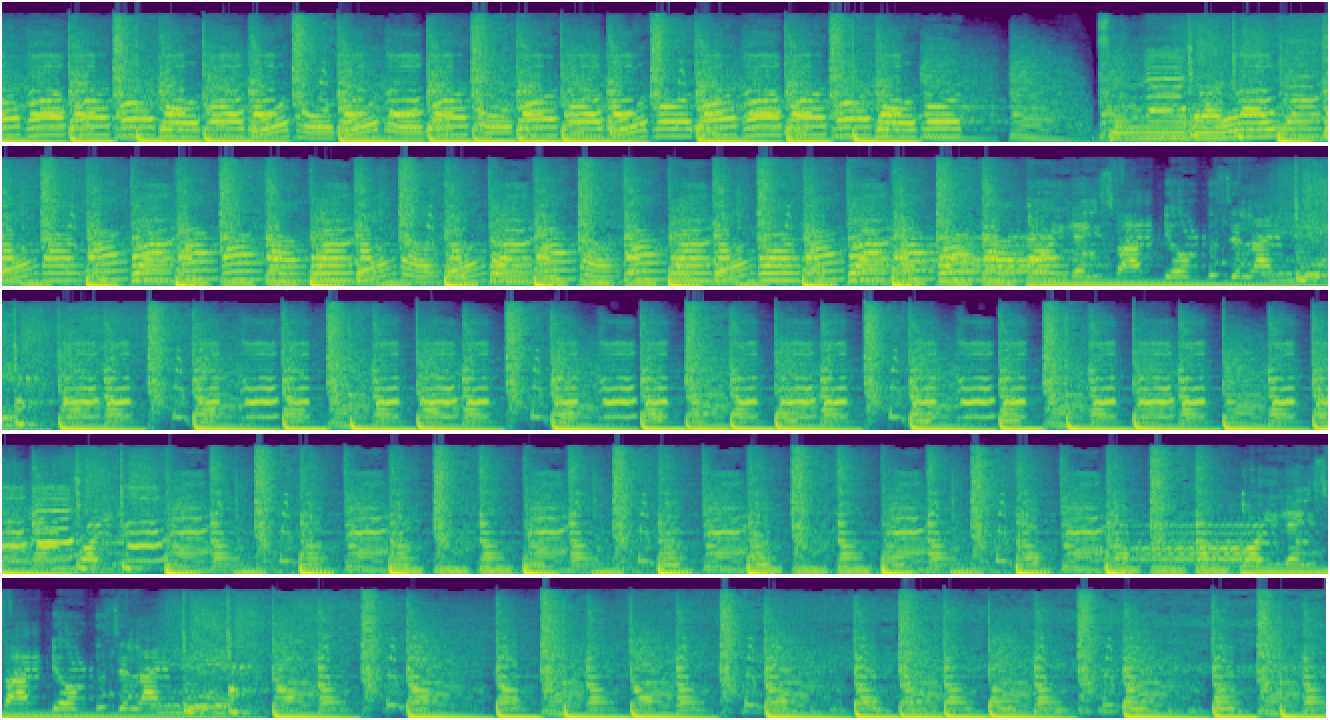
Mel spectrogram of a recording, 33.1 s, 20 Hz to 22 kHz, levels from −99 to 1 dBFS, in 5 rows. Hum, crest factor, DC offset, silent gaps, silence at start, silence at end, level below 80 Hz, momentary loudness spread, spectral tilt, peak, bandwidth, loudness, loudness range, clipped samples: none; 10 dB; under 0.1%; none; 0 s; 0 s; -14 dBFS; 5 LU; -4 dB/octave; 0 dBFS; 16 kHz; -10 LUFS; 4 LU; under 0.1%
